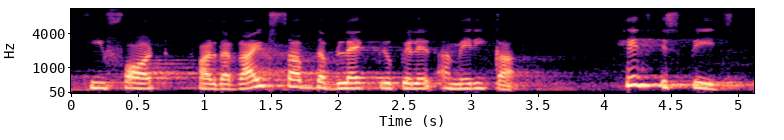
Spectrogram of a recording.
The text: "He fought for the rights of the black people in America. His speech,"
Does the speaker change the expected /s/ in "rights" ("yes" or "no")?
no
